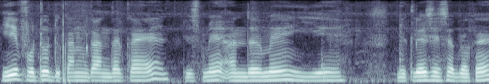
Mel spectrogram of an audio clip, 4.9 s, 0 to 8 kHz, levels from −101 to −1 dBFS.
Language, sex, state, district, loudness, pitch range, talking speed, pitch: Hindi, male, Arunachal Pradesh, Longding, -16 LUFS, 135-145 Hz, 195 wpm, 140 Hz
